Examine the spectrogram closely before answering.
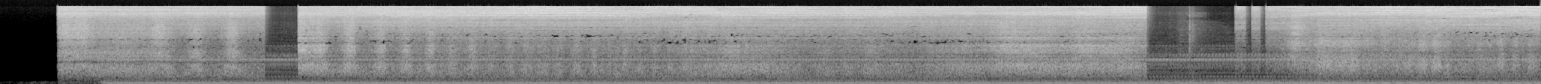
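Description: Airbrush spraying paint in long bursts of hissing air. It starts about a second in, breaks briefly near four seconds, and eases off for a couple of seconds before a final burst near the end. A steady low hum runs underneath.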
